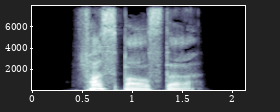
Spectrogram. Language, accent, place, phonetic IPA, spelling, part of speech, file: German, Germany, Berlin, [ˈfasbaːɐ̯stɐ], fassbarster, adjective, De-fassbarster.ogg
- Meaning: inflection of fassbar: 1. strong/mixed nominative masculine singular superlative degree 2. strong genitive/dative feminine singular superlative degree 3. strong genitive plural superlative degree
